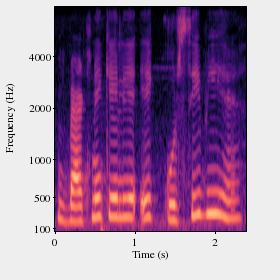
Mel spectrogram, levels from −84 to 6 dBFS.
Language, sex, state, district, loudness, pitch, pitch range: Hindi, female, Bihar, West Champaran, -15 LUFS, 245 Hz, 215-250 Hz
